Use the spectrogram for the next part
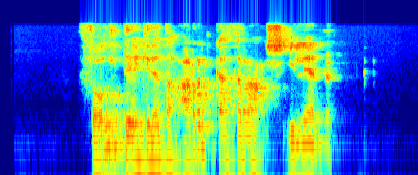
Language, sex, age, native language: Icelandic, male, 20-29, Icelandic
